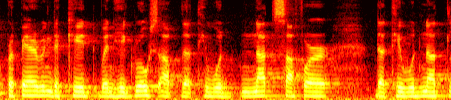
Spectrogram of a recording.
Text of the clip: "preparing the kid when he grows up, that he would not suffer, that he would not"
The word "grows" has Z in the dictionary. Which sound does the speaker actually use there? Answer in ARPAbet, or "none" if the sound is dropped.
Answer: S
